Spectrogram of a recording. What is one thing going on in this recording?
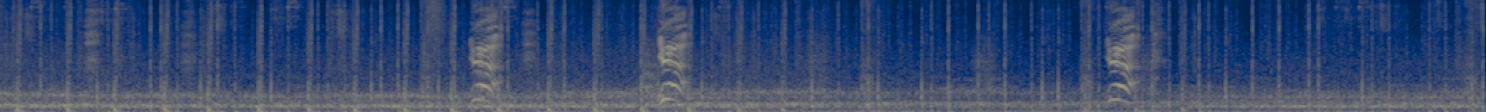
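A horse gallops with steady, rhythmic hoofbeats on soft ground.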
